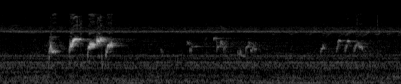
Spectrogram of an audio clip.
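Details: Red-whiskered bulbul with an island-forest voice, wild-caught: a few quick bright chirped notes, then softer scattered chirps, over a faint steady electrical hum.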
